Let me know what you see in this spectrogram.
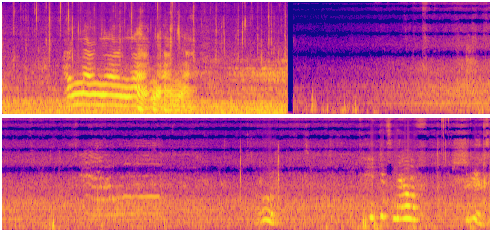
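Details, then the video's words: Cat giving one wavering, tonal meow lasting about two seconds over a noisy indoor background, followed by near silence with a few faint, short rising chirps and scattered knocks. "Cat's strange sound"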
